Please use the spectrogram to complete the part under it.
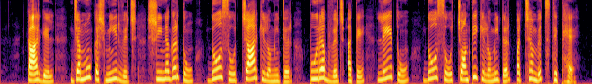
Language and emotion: Punjabi, neutral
